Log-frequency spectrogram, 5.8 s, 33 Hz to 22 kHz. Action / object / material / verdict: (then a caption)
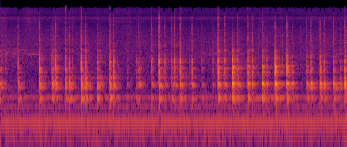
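tap / wooden electric bass guitar body and maple neck / wood / none. Fingertips tap and drum on the back of an electric bass guitar, on its solid painted wood body and maple neck. About thirty quick, dry, woody knocks ring near 535 Hz with short decays and bright clicky attacks, over a steady low hum.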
